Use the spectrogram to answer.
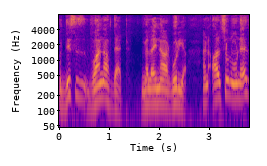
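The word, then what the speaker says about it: Gmelina: you retained this is Melina arboria named after a German bottom but not only botanist he was a naturalist basically Malin g is silent so in his honor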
